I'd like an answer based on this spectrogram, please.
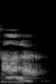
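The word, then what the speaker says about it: Carnot: by a guy called Carno. And of course I've totally stuffed the pronunciation. It's another French name C A R N O T.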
